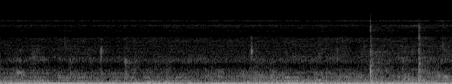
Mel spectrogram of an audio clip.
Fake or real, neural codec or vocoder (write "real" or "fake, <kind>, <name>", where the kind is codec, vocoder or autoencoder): fake, codec, SNAC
